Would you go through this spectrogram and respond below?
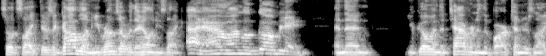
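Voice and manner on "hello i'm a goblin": put-on Cockney accent, very slow and high. Describing a fantasy game, speaker voices a goblin running over the hill, Cockney accent. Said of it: "this Cockney accent".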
